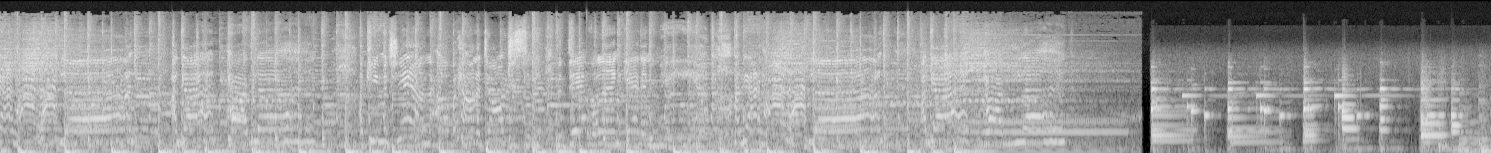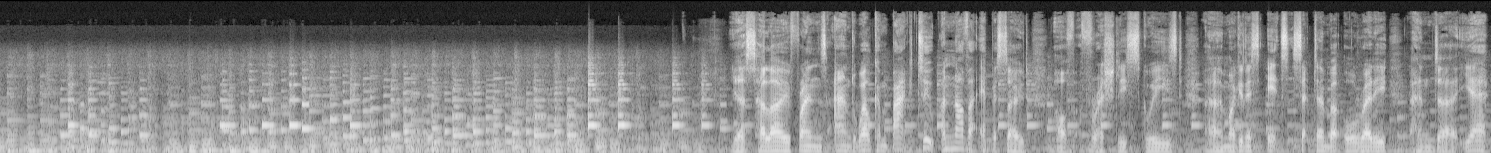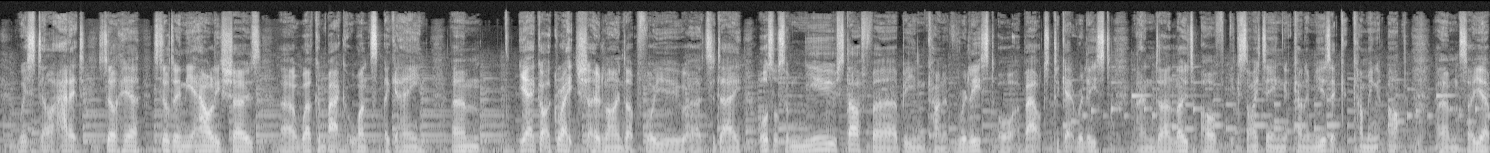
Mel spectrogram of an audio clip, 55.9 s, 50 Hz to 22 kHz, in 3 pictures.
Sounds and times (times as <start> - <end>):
Electronic music: 0.0 - 18.7
Swing music: 0.0 - 55.9.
